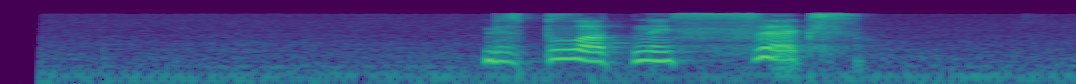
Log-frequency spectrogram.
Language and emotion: Russian, angry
